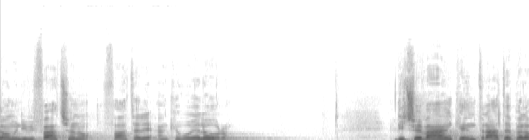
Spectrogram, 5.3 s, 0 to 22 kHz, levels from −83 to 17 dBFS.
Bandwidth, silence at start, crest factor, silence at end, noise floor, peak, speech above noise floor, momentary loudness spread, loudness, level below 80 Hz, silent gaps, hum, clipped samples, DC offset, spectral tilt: 15.5 kHz; 0 s; 20 dB; 0 s; -72 dBFS; -12 dBFS; 42 dB; 11 LU; -31 LUFS; -72 dBFS; none; none; under 0.1%; under 0.1%; -5.5 dB/octave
